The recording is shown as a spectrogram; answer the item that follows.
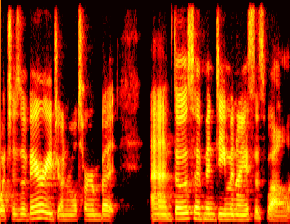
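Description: A woman with an American accent speaks in an ordinary speaking voice at medium pitch with fairly even intonation. The recording is very clean, with a silent background. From Missouri, US Midwest. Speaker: dietitian. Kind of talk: interview.

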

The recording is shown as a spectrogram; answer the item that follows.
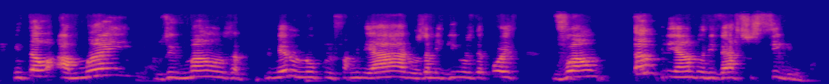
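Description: A woman with a southern Brazilian accent, fairly high in pitch, at a fairly slow pace with ordinary pitch variation. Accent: southern Brazilian (gaúcho) Portuguese. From Rio Grande do Sul, Brazil. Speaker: semiotics professor. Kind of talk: casual interview.

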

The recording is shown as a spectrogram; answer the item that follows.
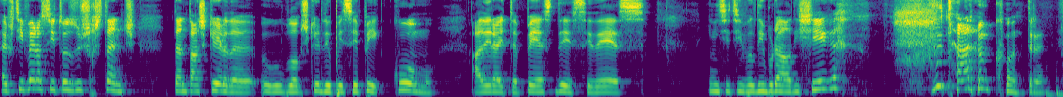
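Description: At a moderate pace with long, frequent pauses, a woman speaks at a medium pitch with ordinary pitch variation. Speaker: podcast co-host. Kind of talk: casual chat.

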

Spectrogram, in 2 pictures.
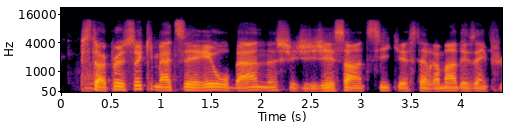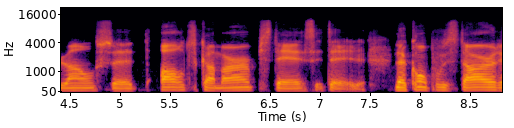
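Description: A man at medium pitch speaks at a very slow pace with fairly even intonation. The sound is dry and close with no echo, in a very clean recording with a silent background. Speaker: metal band musician. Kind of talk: casual chat.

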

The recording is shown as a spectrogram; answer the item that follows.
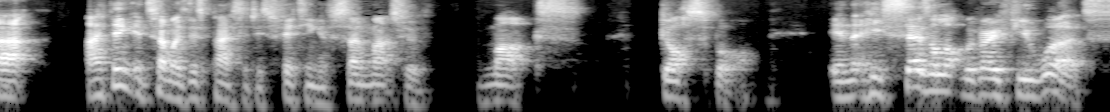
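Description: In a southern English accent, a bright, sharp voice at a moderate pace shows lively intonation, big swings in loudness and long, frequent pauses. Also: man. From southern England, Romsey near Southampton. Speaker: church member discussing scripture. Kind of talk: casual chat.

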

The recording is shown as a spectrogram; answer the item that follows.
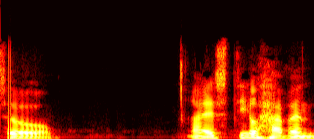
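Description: The pace is very slow. A man delivers it in a Spanish accent. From Spain. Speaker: listener sending a question. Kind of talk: recorded voice message. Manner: halting with many fillers.

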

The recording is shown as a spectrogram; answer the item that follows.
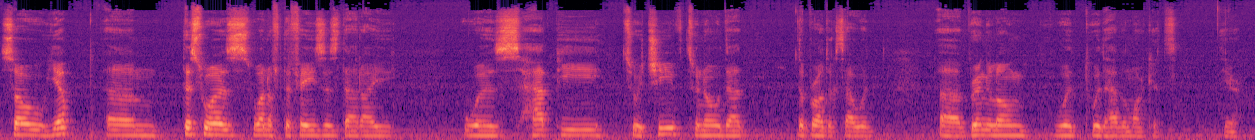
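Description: Speaking with a non-native accent at a fairly slow pace with long, frequent pauses, a man has a fairly high pitch, a somewhat breathy, dark, mellow tone, and monotone, flat intonation. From Syria. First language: Arabic. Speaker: entrepreneur. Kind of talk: interview. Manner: halting.

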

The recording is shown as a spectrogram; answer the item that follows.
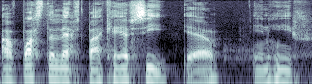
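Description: A man speaks with a London accent. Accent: London multicultural English. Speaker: podcast co-host. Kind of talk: casual chat.

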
